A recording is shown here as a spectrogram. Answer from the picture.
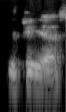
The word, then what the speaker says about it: Tucci: Thankfully, Mike Tobin has managed to bring in Stanley Tucci, right? Is that how it's pronounced? – Tucci, yes.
